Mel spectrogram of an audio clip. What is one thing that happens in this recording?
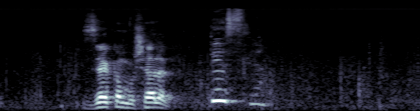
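A middle-aged woman speaks loudly and with distress.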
